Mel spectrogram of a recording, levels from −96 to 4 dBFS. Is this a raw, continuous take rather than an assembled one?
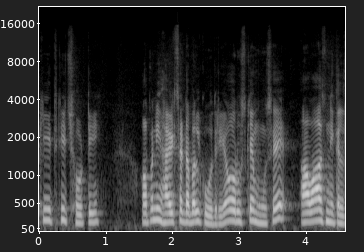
yes; 0 cuts

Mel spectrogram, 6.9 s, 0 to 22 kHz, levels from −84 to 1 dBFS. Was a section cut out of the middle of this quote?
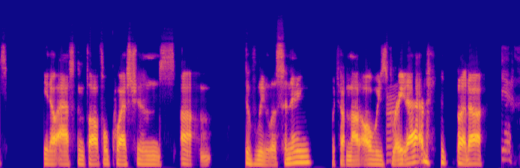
no; 0 cuts

